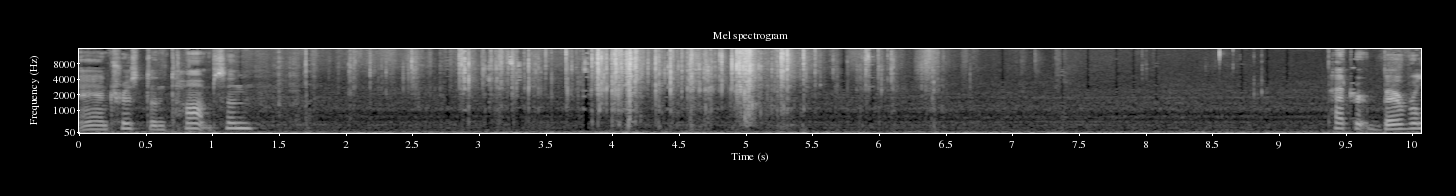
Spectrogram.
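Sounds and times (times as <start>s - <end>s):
foil wrapper tearing and crinkling: 2.0s - 6.6s.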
